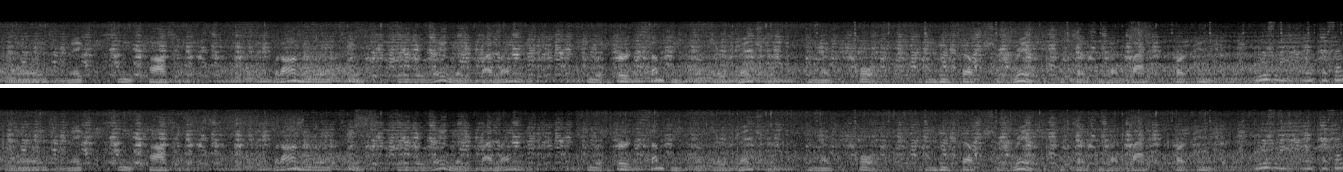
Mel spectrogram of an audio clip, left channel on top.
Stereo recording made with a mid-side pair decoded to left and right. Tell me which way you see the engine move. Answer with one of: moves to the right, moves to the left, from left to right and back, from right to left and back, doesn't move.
doesn't move.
